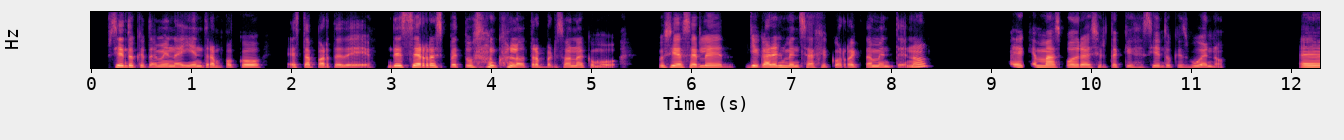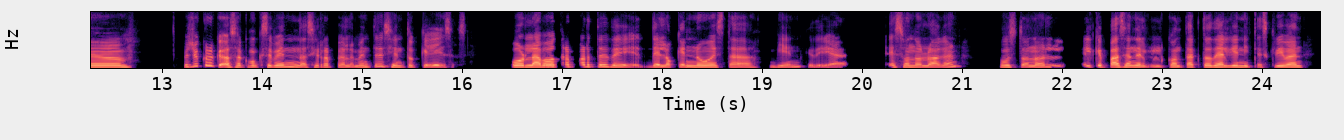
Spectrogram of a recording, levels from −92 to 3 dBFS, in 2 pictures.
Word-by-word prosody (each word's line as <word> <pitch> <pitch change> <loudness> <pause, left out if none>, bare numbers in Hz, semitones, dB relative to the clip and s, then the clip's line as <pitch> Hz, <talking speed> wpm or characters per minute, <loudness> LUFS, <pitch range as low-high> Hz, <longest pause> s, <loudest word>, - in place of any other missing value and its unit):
siento 210 -1 +4
que 190 - -4
también 170 +2 -2
ahí - - -1
entra 170 +1 0
un 170 - -13
poco 175 -2 +1 0.2
esta 185 +1 -2
parte 180 +1 0
de 485 +1 -3
de 205 +1 +4
ser 210 +1 +6
respetuoso 205 0 0
con 205 -1 +1
la 175 - +4
otra 195 +3 -2
persona, 185 +2 -2
como, - - -7 0.4
pues 185 - -4
sí, 200 - +6
hacerle 195 0 +2
llegar 190 +1 +4
el 195 - +3
mensaje 175 -1 -2
correctamente, 170 -3 -3
¿no? 295 +6 0 0.8
Eh 195 0 +1
¿qué 205 - -3
más 200 -2 +3
podría 190 -2 +1
decirte 185 +1 -6
que 175 -2 -10
siento 185 +3 -6
que 185 - -11
es 180 - -14
bueno? 180 -3 -3 0.7
Em, 220 0 +5 0.5
pues 255 +3 -4
yo 330 - -1
creo 415 +2 +2
que, - - +5
o 200 - +6
sea, 220 +1 0
como 195 -1 -3
que - - -11
se 210 - +1
vienen 235 +1 +1
así 180 +5 -3
rápido 210 -1 -3
a - - -3
la 160 - -5
mente, 225 - -3
siento 195 -7 -3
que 465 0 +1
esas - - -14 0.4
por 215 0 +6
la 215 0 +8
otra 255 +2 +3
parte 265 0 0
de 215 -6 -1
de 180 - +2
lo 180 0 0
que 175 -1 0
no 195 +2 +3
está 95 - -2
bien, 255 +7 -5
que - - -11
diga, 420 +3 -4 0.4
eso 225 -1 -3
no 200 -1 0
lo 190 0 +1
hagan 225 +12 -1 0.4
justo, 225 -5 -2
¿no? 210 +6 +1
El 335 +8 -6 0.2
el 190 - -4
que 210 - +2
pasen 215 +1 +4
el 165 -4 -1
contacto 190 +3 +1
de 200 - +5
alguien 195 0 +3
y 175 - 0
te - - -11
escriban 185 0 +2
195 Hz, 205 wpm, -23 LUFS, 180-220 Hz, 0.8 s, la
